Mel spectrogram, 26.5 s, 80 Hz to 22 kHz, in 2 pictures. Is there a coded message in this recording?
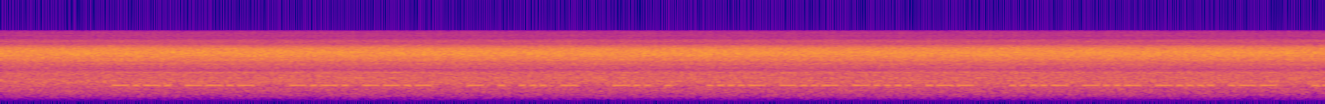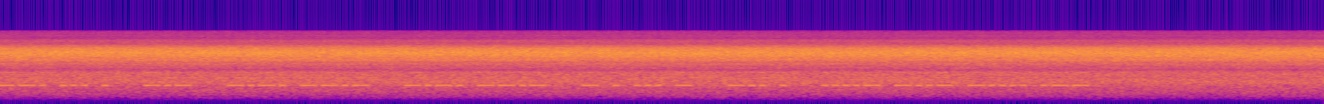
Yes: Morse code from 1.1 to 24.2 s, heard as two keyed tones, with heavy radio static. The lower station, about 23 wpm, 740 Hz: CQ CQ TEST DE 4X6W 4X6W PSE K CQ CQ TEST DE 4X6W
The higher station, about 33 wpm, 1140 Hz: BK GM DR OM TNX FER CALL UR RST IS 499 NAME IS WANG QTH IS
